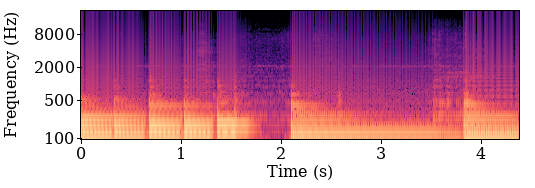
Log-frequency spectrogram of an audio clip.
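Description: Electric bass with flatwound strings playing a plucked riff. A quick run of short notes climbs in pitch, then drops to a low F that rings for about two seconds, and a new note is plucked just before the end.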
